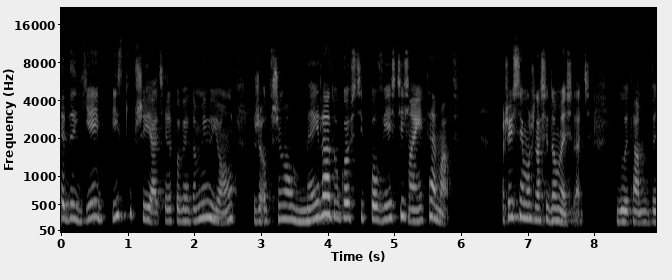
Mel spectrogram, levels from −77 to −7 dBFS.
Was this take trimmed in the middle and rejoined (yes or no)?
yes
